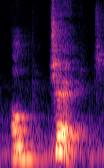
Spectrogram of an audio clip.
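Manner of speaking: Object said ob-JECT, second syllable punched; stress on second syllable. Shown as a demonstration. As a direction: hit the 'ject' in object. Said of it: "दूसरा जब हो ना syllable पे जोर आए". (Object में 'जेक्ट' पर ज़ोर)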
